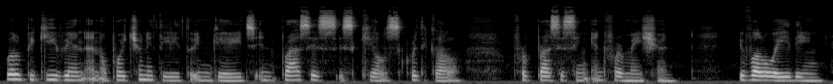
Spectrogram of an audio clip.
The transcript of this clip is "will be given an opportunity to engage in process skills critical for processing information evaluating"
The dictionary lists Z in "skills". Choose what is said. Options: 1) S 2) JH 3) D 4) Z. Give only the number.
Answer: 1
